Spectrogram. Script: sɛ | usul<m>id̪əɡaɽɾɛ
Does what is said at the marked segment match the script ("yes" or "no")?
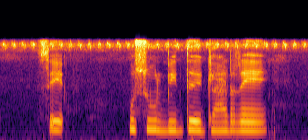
no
